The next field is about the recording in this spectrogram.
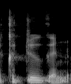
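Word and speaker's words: Cadwgan: So it's spelled Cadwgn, so Cadogan or Cadogan.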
